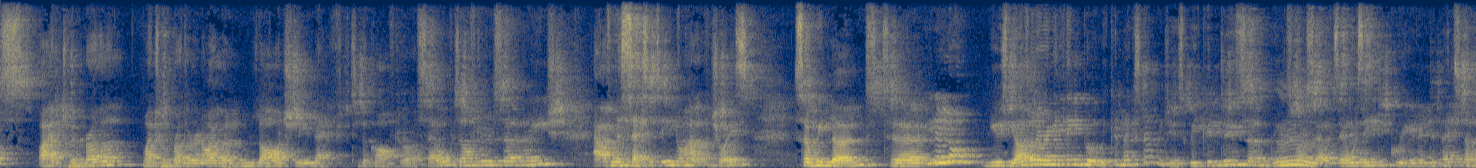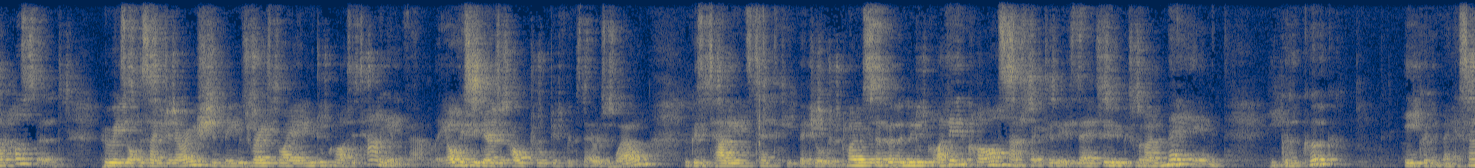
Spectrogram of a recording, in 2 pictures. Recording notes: This episode was recorded live at FantasyCon 2022 so the sound is a little echoey.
